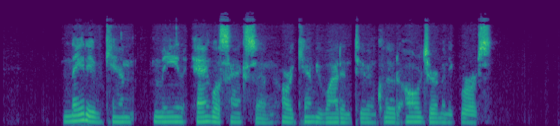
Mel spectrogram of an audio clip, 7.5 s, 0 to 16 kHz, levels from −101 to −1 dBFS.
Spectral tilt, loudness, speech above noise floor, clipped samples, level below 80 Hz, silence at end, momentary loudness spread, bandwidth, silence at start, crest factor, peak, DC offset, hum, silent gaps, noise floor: -2 dB/octave; -32 LUFS; 51 dB; under 0.1%; -76 dBFS; 0.95 s; 17 LU; 9.6 kHz; 0.85 s; 26 dB; -10 dBFS; under 0.1%; none; none; -85 dBFS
